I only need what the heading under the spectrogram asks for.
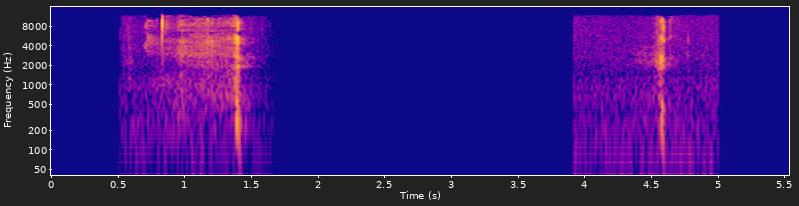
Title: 7/4/23 and 7/7/23, Slow Hiccups (Last Slow Hiccups Video on this channel)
